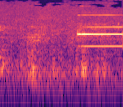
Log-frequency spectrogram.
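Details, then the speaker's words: Hospital labor room: an IV infusion pump delivering potassium through a left-arm IV to a laboring woman, awaiting amniotomy. Room rumble and movement, then a steady electronic alarm tone; IV infusion pump alarm. "my potassium machine is going off again"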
